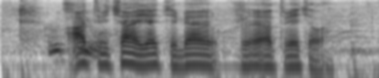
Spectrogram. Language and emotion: Russian, neutral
